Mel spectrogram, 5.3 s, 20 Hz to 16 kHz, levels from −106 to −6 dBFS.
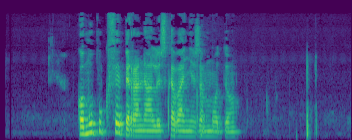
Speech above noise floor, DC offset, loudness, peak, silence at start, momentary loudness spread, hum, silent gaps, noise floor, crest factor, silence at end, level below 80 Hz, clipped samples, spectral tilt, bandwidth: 44 dB; under 0.1%; -27 LUFS; -8 dBFS; 1.15 s; 18 LU; none; none; -70 dBFS; 22 dB; 0.65 s; -80 dBFS; under 0.1%; -4 dB/octave; 11.5 kHz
